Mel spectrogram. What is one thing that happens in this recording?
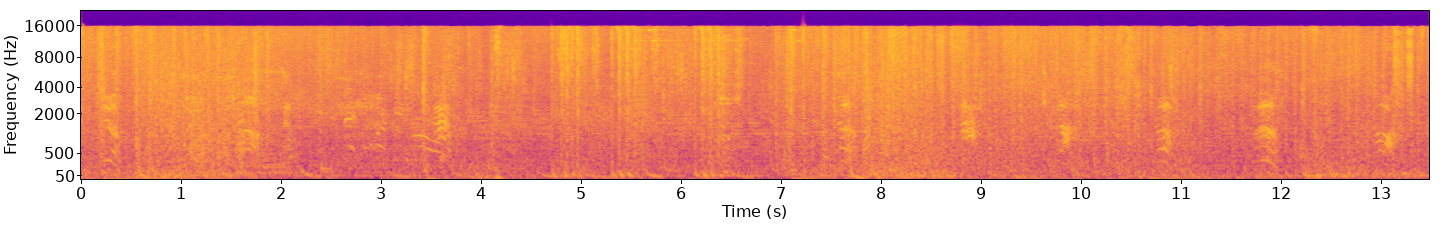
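Explosions and impacts crash loudly.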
